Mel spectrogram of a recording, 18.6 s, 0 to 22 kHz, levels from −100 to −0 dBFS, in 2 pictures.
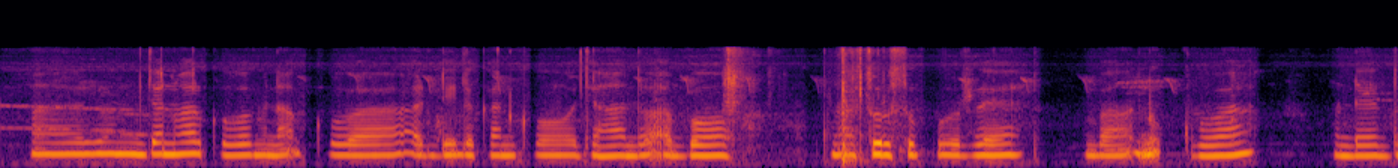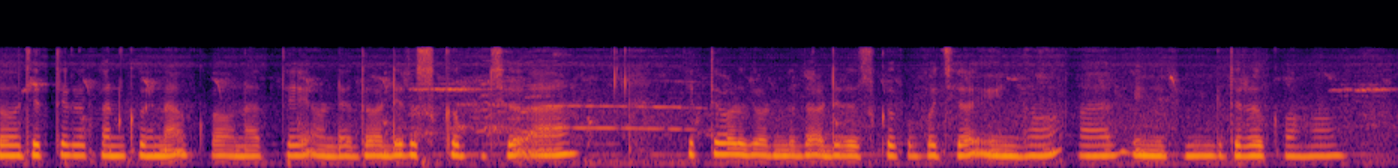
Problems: none marked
